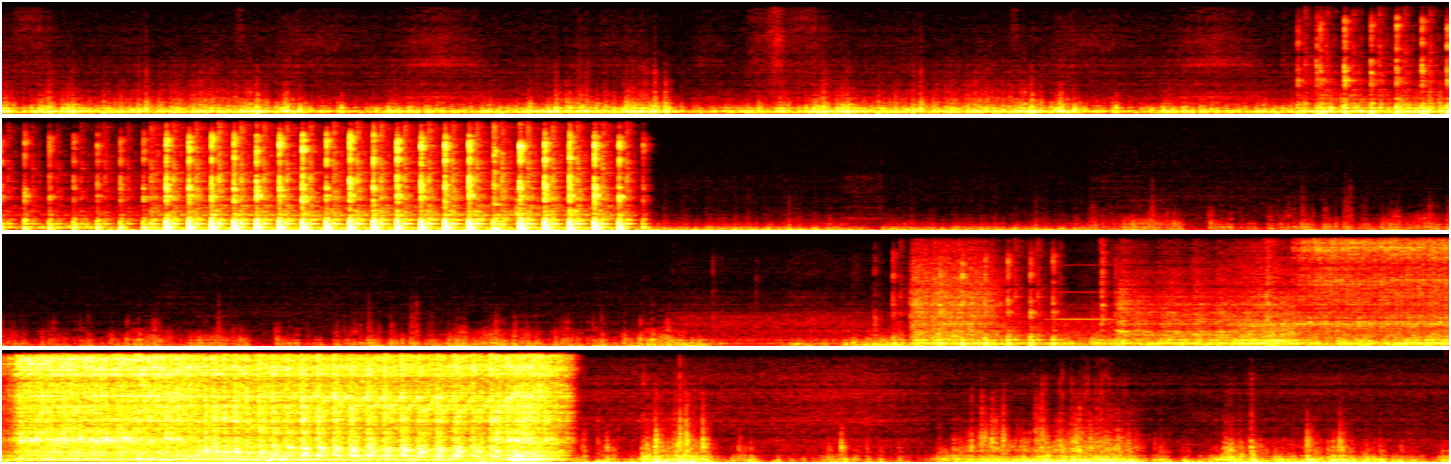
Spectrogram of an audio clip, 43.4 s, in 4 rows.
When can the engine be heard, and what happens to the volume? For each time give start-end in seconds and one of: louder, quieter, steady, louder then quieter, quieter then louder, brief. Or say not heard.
9.7-15.7 louder
28.4-36.9 louder.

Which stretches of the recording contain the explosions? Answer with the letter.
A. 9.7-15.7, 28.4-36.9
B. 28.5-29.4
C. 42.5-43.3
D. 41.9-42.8
B.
